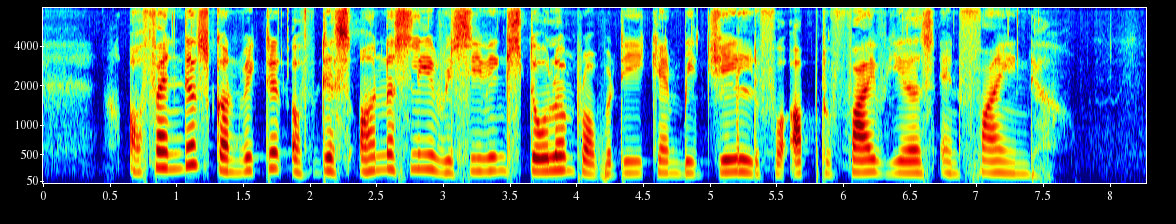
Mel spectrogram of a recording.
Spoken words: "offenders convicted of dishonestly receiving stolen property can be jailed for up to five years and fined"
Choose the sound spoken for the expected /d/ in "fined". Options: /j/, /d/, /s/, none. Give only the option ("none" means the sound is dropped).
/d/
